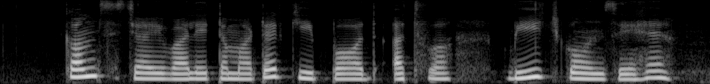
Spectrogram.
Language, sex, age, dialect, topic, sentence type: Hindi, female, 18-24, Garhwali, agriculture, question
